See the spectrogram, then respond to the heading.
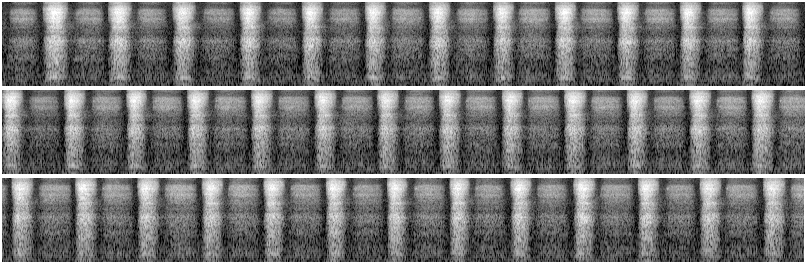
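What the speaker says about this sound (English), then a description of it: "either slow deep breathing or a steady and sustainable breath of fire" Rapid, forceful nasal breathing of breath of fire in a kundalini yoga practice, steady evenly spaced sharp exhales repeating about twice per second for the whole stretch, close and alone with no talk.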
